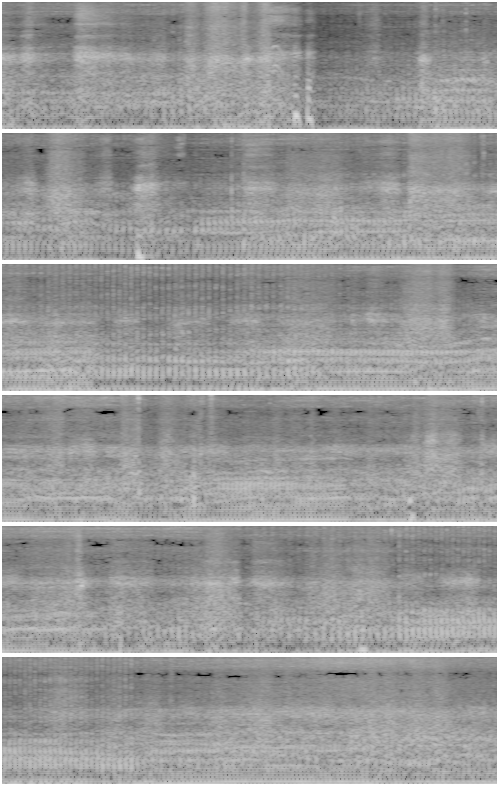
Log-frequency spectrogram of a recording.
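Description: Honda FourTrax ATV's single-cylinder engine running steadily as the quad is ridden over a rough dirt trail, with scattered knocks and rattles from the bumps.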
